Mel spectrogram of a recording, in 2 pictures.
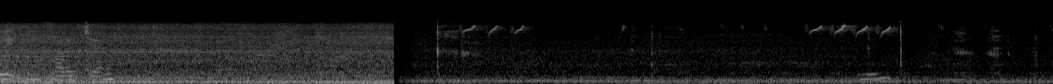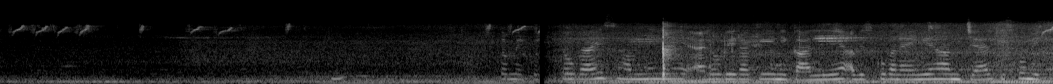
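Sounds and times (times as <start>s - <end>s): small birds chirping: 4.4s - 5.4s, 6.1s - 14.4s, 15.0s - 16.0s, 18.7s - 21.0s.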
